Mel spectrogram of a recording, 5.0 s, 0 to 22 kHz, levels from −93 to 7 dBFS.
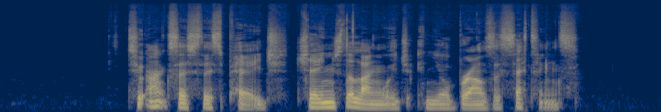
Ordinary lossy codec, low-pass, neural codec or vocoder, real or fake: none; 19.8 kHz; none; real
